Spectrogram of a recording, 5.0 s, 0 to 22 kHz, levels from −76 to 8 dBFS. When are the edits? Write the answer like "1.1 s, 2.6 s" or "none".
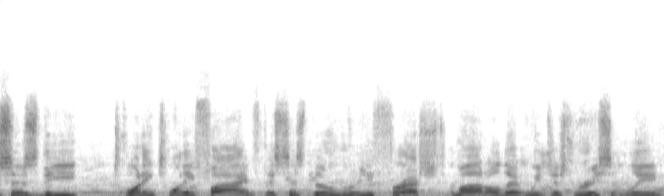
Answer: none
